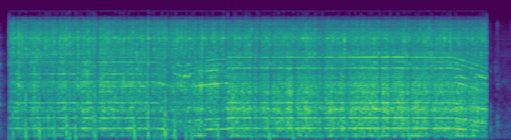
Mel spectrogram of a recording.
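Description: A kitchen mixer grinder powders fried ingredients for a bitter gourd fry, running as one steady, loud motor whir with rattling contents for about seven seconds before it cuts off abruptly.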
